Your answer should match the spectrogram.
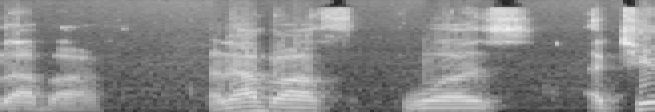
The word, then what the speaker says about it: Abarth: Now, I'm pronouncing it the way I was taught how to pronounce it. Abarth's correct. Correct. The pronunciation is because, correct. you know, there are people that go, oh, it's Abarth. No, it's not. That's it's it.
